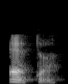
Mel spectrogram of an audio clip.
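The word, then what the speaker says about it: это: comes the word ETA spelled e t o but pronounced ETA and um I think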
